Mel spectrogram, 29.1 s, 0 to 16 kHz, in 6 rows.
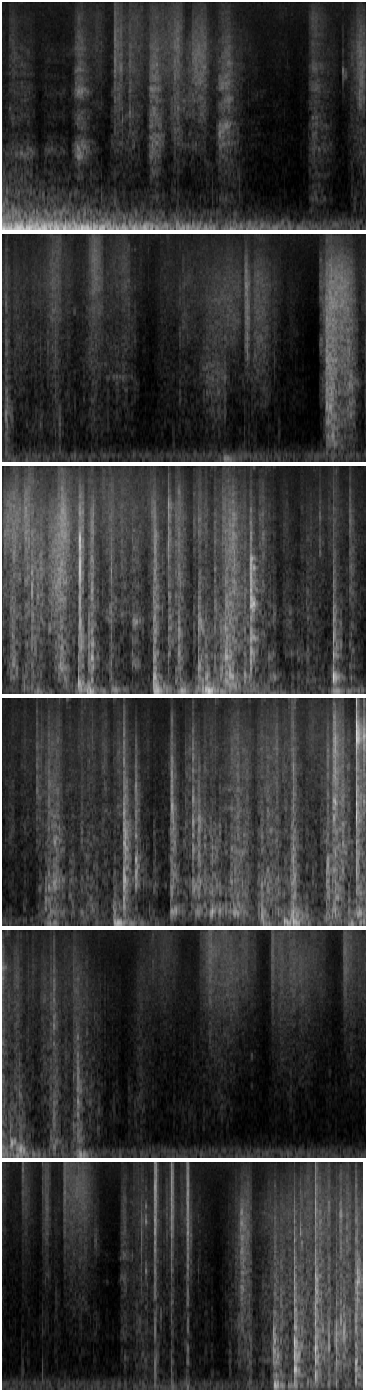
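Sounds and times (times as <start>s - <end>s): irregular knocks and bangs: 10.1s - 20.8s.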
